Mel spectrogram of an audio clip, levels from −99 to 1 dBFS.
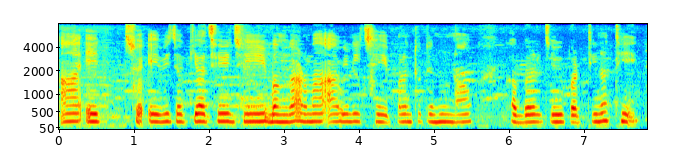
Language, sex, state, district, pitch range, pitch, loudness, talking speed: Gujarati, female, Gujarat, Valsad, 210-225 Hz, 215 Hz, -16 LUFS, 130 wpm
